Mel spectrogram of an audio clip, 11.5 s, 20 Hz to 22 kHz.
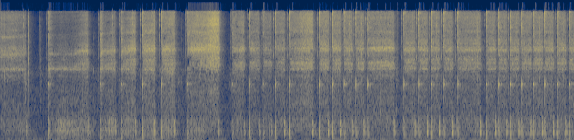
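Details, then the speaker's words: Philips PSG7014 steam iron, pressing water-dispense button: rapid even clicking of the water solenoid valve, then a bright steam hiss; the fault was no steam output, traced to a failed electro-valve with a broken coil. "ครับสังเกตนะครับเวลาเรากดปุ่มจ่ายน้ำนะครับจะได้ยินเสียงวาล์วน้ำทำงานนะครับเสียงดังแจ๊กๆนะครับ"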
